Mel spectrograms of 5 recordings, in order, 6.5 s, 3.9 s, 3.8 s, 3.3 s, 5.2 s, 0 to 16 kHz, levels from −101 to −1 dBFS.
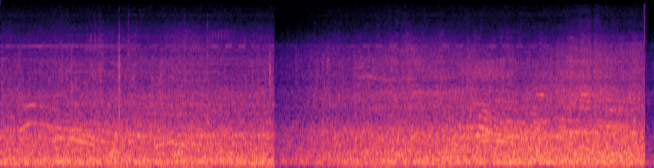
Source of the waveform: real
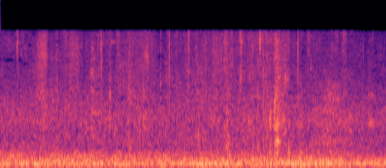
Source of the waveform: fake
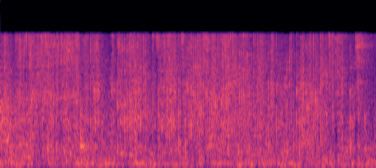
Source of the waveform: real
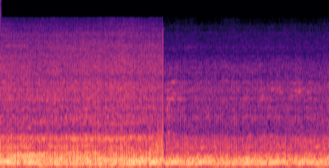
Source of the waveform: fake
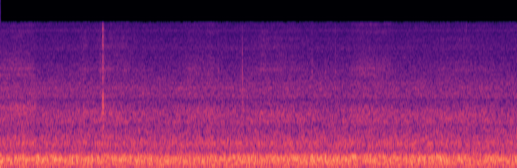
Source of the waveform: real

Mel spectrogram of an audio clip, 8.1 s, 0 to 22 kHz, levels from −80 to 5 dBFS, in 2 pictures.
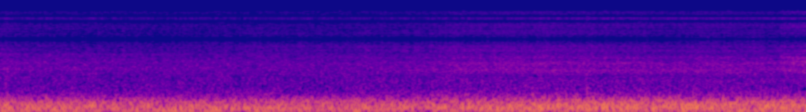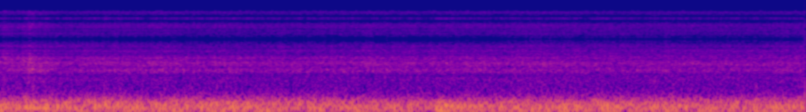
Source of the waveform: fake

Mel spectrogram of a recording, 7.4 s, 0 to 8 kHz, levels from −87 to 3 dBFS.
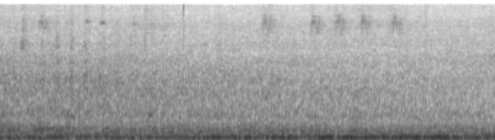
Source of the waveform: fake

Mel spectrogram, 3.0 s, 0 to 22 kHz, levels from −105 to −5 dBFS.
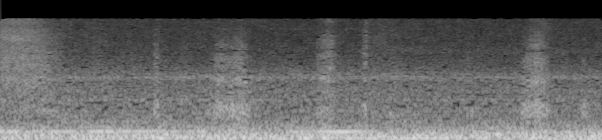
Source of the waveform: fake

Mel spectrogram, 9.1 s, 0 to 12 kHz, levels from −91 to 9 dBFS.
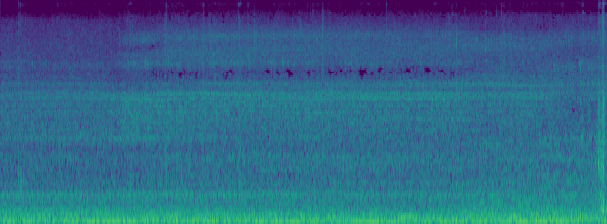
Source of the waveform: real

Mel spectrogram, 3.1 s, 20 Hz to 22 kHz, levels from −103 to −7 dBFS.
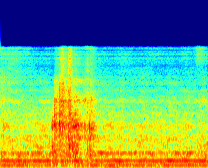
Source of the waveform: fake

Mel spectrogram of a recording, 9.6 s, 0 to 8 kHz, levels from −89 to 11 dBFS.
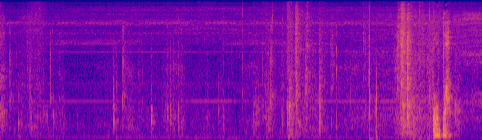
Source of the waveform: real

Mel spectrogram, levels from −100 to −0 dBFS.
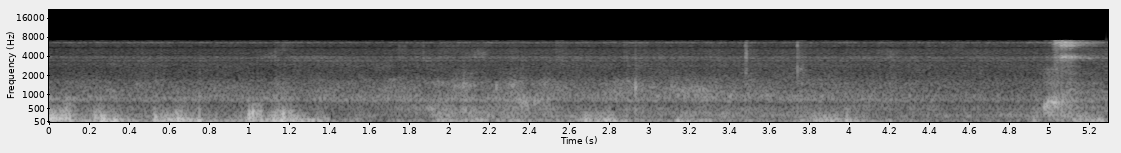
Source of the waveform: fake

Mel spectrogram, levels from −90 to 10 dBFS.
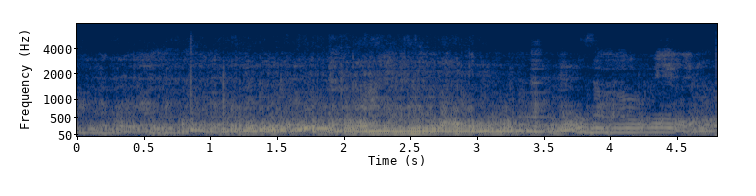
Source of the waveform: fake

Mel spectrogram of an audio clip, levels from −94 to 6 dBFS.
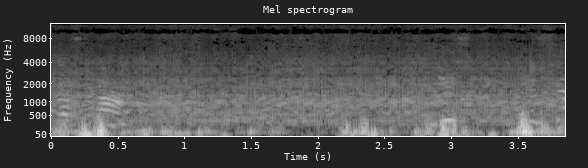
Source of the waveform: fake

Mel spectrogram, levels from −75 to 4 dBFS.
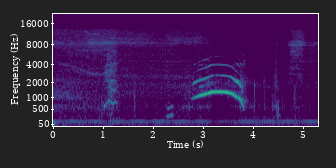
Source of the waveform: real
